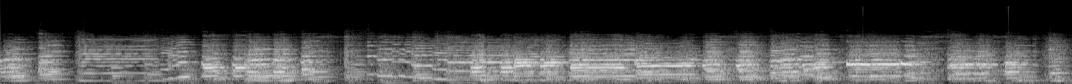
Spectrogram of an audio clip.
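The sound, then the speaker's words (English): Eight bars of American jazz, a popular dance-band tune, played loud and full by an instrumental ensemble with a bouncy, steady rhythm and bright melodic lines, no voices. “In those 8 bars of American jazz lies a story.”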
